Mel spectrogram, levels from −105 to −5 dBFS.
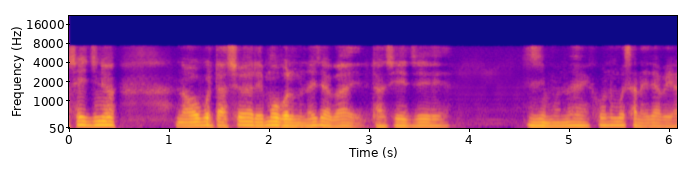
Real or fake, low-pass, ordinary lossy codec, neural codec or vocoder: fake; 7.2 kHz; none; codec, 24 kHz, 0.9 kbps, DualCodec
